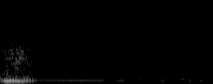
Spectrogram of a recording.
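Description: A man's voice ends a sentence and trails off into a low held hum for about a second. Then it is almost quiet, with one faint click.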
